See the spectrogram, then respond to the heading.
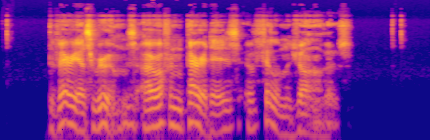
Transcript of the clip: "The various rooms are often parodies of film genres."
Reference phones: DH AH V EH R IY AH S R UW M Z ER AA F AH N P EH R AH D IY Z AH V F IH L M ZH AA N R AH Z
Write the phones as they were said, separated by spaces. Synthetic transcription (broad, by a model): DH AH V EH R IY AH S R UW M Z ER AA F AH N P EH R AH D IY Z AH V F IH L M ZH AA R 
